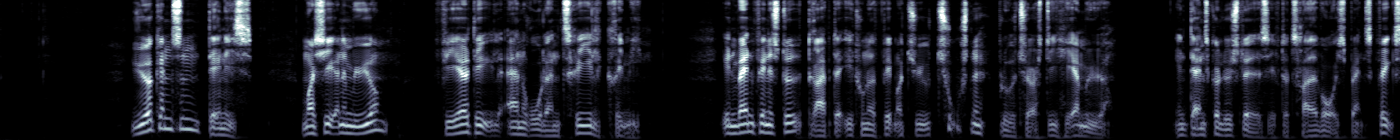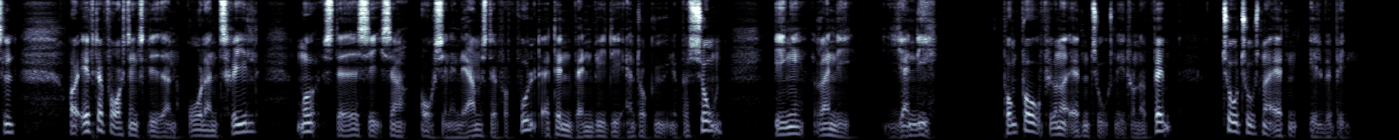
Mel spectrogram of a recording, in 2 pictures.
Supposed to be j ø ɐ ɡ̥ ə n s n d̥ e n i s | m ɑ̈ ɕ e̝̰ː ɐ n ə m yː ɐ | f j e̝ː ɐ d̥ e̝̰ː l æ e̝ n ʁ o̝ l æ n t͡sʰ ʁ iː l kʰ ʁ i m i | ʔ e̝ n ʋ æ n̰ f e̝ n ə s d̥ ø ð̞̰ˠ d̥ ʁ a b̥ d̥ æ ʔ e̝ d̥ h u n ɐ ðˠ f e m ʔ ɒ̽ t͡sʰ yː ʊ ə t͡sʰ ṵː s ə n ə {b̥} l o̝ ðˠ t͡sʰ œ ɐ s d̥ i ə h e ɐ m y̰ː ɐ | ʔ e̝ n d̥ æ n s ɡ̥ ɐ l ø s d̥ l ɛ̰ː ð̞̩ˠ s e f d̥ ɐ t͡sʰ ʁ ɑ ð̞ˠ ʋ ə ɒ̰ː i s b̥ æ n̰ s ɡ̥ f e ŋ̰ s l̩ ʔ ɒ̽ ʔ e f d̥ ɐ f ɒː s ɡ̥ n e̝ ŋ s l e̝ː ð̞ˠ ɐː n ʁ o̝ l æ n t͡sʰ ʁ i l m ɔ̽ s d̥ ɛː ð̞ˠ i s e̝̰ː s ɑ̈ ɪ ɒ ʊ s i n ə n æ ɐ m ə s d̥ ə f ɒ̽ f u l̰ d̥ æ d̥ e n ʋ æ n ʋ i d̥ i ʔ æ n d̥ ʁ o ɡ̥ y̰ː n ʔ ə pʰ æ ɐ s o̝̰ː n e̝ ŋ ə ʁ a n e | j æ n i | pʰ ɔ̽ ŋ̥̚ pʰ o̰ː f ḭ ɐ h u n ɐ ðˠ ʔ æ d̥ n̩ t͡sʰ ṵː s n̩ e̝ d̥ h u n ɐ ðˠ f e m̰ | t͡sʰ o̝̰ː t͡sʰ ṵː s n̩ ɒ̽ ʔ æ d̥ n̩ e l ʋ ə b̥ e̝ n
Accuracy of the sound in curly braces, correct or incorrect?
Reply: correct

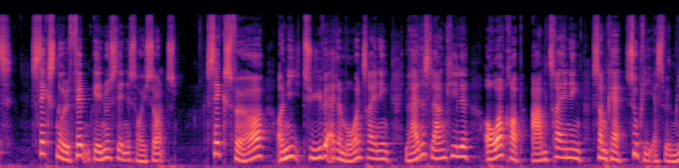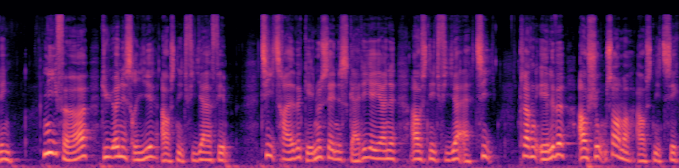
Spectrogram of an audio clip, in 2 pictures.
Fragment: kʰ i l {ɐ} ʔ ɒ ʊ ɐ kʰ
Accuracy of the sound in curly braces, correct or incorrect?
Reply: incorrect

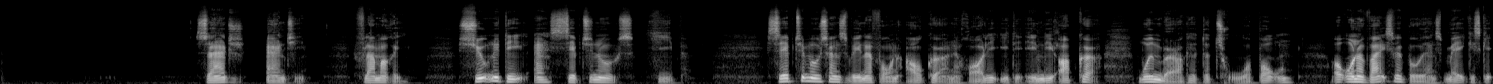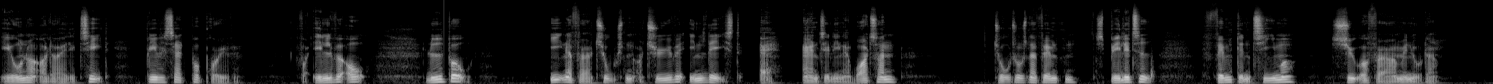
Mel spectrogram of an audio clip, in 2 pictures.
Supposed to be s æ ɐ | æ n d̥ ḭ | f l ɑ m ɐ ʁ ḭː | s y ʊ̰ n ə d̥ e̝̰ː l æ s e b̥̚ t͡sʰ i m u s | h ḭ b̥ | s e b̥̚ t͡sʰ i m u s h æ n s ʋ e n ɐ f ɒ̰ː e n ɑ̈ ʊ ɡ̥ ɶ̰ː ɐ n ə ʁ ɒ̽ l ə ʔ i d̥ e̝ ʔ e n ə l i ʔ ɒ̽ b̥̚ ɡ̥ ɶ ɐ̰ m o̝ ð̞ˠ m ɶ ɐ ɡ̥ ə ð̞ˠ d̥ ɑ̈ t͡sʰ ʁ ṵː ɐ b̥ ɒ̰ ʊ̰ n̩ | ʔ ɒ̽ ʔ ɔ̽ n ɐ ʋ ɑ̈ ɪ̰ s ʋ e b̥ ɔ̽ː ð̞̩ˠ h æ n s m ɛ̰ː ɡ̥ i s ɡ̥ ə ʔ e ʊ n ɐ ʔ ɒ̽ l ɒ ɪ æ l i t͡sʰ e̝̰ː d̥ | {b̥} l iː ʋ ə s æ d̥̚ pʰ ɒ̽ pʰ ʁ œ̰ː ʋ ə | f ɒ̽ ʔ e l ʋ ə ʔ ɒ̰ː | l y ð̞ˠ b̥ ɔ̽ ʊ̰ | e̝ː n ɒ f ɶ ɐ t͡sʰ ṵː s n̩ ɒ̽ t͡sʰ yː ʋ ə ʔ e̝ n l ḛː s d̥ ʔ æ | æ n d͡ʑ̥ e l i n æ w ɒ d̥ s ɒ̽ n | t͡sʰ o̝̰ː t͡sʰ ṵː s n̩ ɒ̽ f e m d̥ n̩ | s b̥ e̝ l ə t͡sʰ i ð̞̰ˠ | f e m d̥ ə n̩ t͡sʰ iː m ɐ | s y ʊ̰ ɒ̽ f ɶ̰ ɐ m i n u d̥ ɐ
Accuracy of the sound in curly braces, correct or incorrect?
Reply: correct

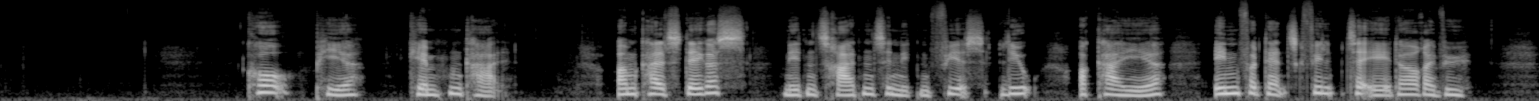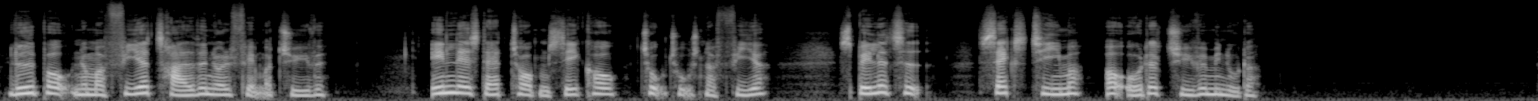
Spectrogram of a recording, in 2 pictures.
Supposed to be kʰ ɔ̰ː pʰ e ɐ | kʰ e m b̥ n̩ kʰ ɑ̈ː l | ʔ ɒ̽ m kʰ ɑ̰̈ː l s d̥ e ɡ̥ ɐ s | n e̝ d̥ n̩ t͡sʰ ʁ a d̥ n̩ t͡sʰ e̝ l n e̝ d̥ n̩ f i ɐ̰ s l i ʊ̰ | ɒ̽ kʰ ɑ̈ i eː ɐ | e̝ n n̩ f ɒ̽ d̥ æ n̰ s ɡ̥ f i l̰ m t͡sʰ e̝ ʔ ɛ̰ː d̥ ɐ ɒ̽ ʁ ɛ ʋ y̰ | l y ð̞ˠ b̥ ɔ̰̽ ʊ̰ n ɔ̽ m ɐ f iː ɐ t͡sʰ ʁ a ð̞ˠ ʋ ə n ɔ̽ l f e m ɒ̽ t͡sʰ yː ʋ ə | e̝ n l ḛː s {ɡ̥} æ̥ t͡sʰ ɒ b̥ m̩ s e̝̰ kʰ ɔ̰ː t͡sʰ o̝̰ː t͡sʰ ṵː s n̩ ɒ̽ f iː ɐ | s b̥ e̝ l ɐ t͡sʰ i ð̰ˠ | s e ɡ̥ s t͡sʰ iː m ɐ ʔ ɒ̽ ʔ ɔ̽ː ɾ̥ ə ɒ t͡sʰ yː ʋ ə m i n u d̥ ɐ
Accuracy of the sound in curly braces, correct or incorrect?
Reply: incorrect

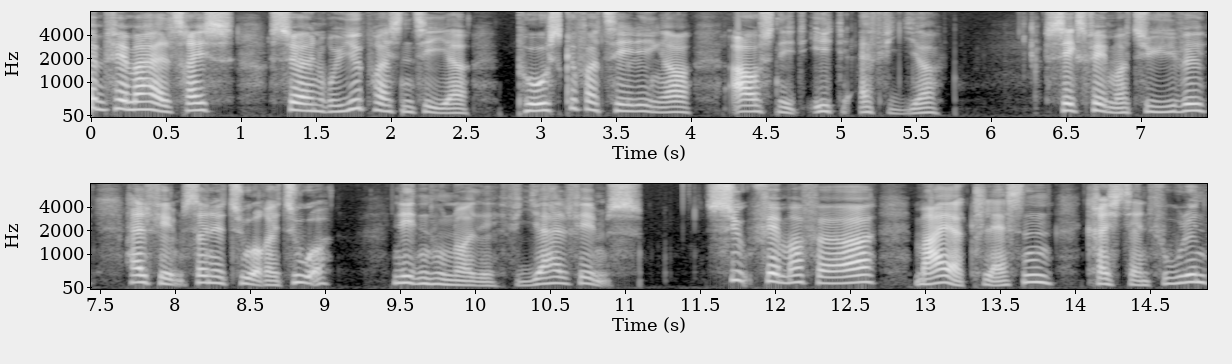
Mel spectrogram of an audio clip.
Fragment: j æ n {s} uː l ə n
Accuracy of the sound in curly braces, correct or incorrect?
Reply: incorrect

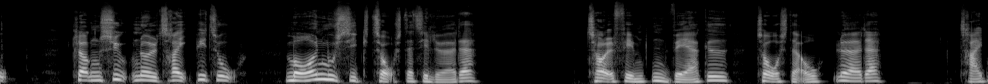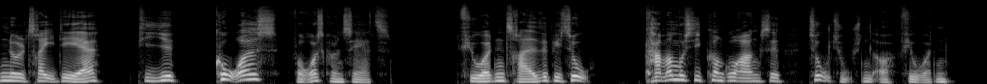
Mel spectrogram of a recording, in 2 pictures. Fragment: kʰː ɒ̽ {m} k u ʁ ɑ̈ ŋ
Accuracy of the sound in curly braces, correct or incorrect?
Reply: incorrect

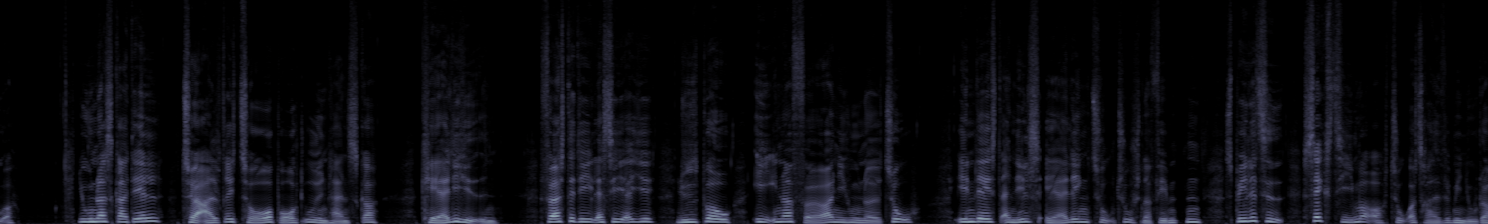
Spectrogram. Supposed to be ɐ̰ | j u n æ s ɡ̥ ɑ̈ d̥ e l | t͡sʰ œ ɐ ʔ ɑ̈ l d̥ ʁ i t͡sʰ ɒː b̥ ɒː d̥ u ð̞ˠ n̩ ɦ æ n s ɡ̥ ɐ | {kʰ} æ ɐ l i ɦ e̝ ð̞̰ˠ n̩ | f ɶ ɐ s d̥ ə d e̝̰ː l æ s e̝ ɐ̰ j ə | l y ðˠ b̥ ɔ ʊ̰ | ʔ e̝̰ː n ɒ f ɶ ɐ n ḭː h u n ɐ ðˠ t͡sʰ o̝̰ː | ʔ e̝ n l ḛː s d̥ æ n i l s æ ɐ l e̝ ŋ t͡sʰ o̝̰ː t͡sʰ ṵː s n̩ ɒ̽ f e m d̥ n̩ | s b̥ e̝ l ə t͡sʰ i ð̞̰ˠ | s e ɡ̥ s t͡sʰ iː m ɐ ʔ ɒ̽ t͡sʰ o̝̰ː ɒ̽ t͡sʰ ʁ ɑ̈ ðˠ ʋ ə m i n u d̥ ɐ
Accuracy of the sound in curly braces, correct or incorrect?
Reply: correct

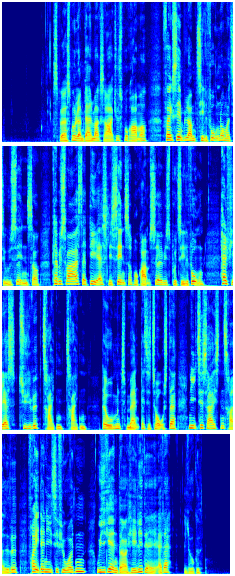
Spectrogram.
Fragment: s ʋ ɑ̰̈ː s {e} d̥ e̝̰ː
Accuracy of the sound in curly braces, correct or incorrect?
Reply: incorrect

